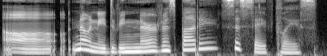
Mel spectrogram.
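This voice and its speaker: A woman's voice: deep voice, very animated, unhurried, darkish tone, clean tone, no room sound, studio quality. A woman playing a radio advice host, wry and frank, with hesitant reassurance in a call-in drama. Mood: reassuring.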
